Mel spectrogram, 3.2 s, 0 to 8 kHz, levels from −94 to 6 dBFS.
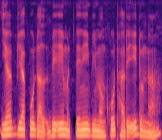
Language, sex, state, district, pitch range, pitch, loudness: Garo, male, Meghalaya, South Garo Hills, 105-125 Hz, 115 Hz, -14 LUFS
